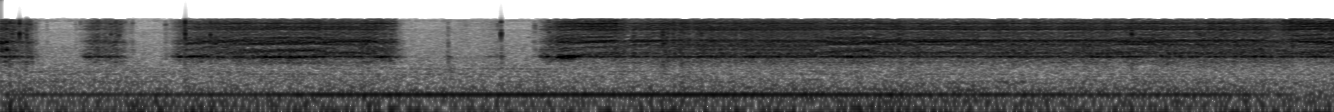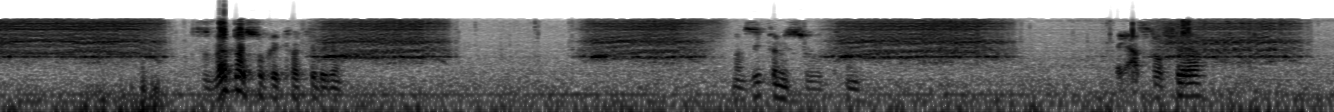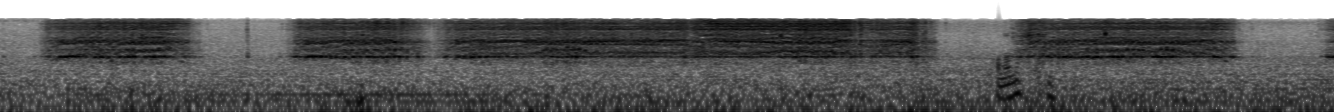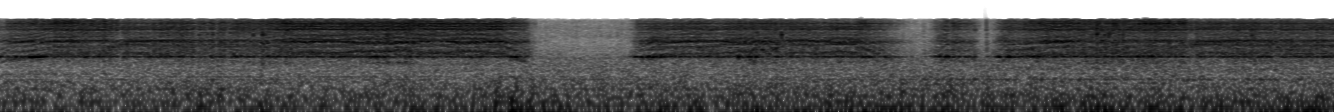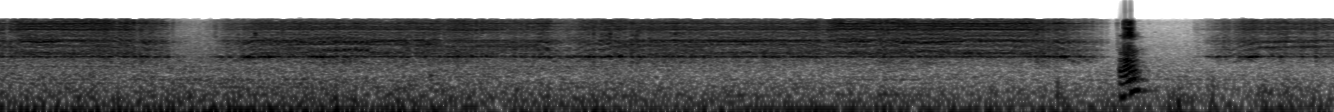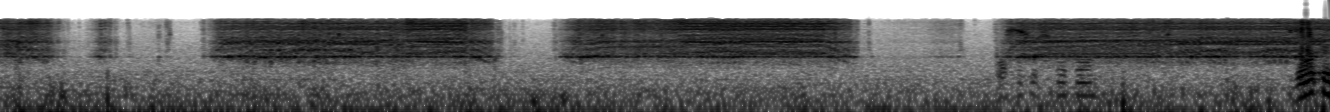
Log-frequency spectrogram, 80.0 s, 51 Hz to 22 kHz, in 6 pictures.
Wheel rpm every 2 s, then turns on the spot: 50, 130, 30, 150, 160, 160, 160, 80, 70, 50, 50, 100, 60, 70, 60, 110, 160, 150, 80, 80, 130, 160, 110, 100, 80, 140, 160, 100, 150, 130, 160, 160, 30, 100, 60, 140, 110, 100, 70, 160.
20-22 28-30 38-40 64-66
